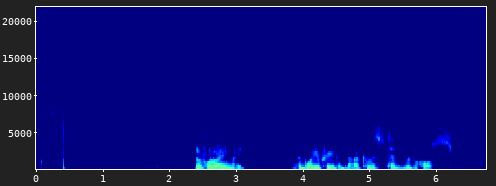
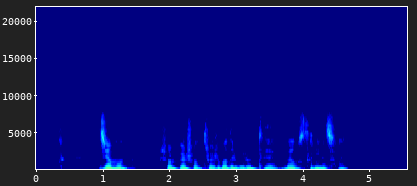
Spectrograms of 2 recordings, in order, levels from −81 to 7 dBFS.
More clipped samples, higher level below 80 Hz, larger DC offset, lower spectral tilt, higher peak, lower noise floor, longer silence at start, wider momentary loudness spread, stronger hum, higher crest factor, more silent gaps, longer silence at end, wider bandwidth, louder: neither; second, -86 dBFS vs -70 dBFS; neither; first, -7.5 dB/octave vs -6 dB/octave; first, -26 dBFS vs -32 dBFS; about the same, under -90 dBFS vs under -90 dBFS; first, 2.4 s vs 0.35 s; first, 24 LU vs 11 LU; neither; about the same, 22 dB vs 22 dB; first, 3.16-3.81 s vs none; second, 0.55 s vs 0.9 s; about the same, 7 kHz vs 7.6 kHz; first, -47 LUFS vs -52 LUFS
